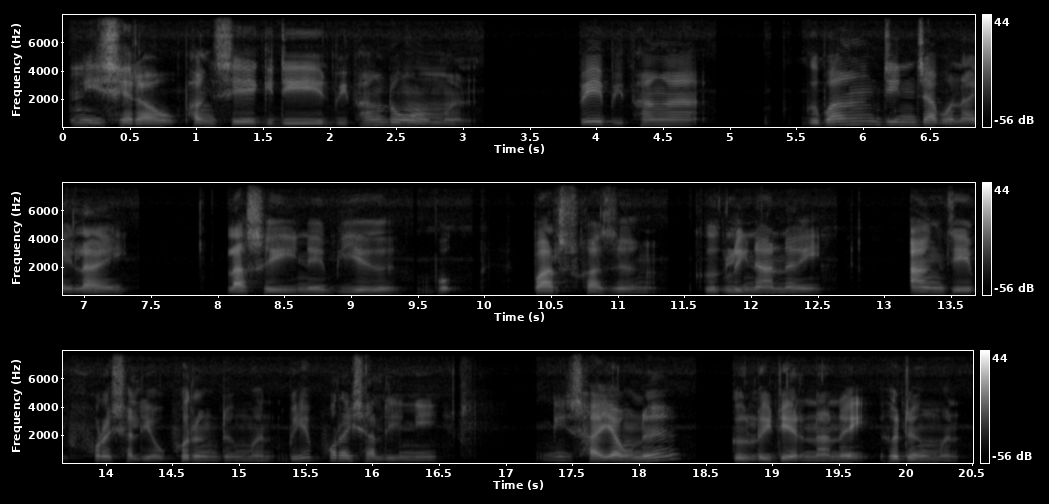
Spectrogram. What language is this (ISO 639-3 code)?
brx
